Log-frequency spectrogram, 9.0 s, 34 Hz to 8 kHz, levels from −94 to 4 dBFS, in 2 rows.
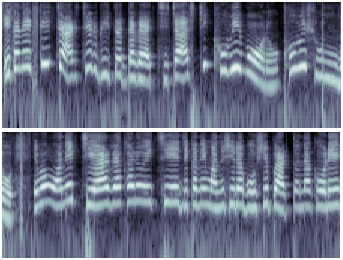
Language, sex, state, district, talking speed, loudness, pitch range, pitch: Bengali, female, West Bengal, Purulia, 155 wpm, -13 LUFS, 310-395 Hz, 345 Hz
